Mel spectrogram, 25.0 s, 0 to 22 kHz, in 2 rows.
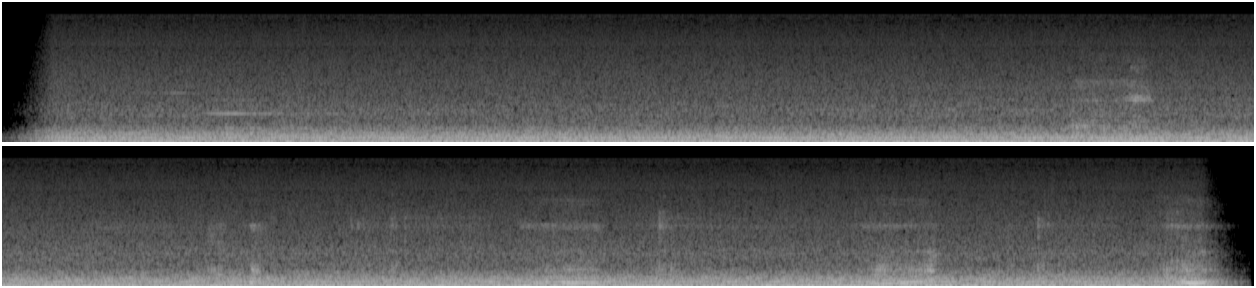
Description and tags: About one kilometre from my house a train is passing blowing it's horn. It's far past midnight and I am asleep but switched on my Edirol-R09 when I went to bed.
